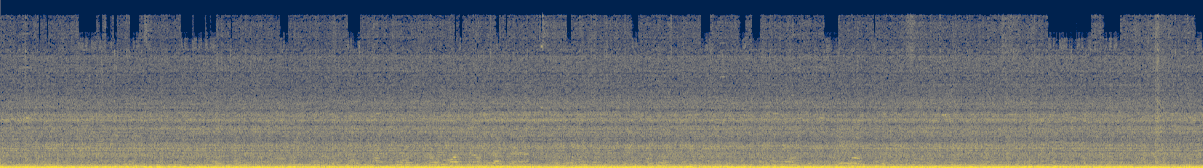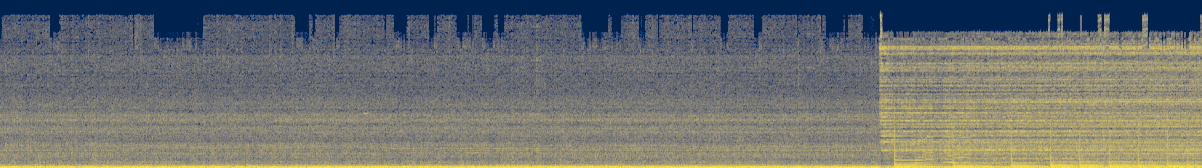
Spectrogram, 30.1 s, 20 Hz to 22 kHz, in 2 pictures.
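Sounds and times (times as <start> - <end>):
trim saw cutting stone: 26.0 - 30.0.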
